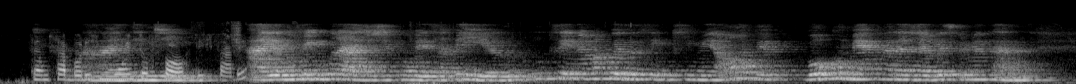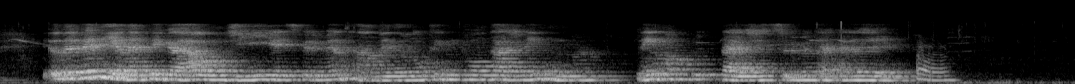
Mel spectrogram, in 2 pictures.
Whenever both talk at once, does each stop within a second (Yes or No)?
No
